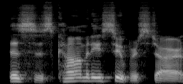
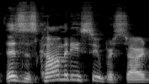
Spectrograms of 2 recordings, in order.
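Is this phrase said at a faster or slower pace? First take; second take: slower; faster. First: The phrase is said at a slower pace. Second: The phrase is said at a faster pace.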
